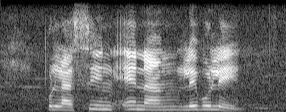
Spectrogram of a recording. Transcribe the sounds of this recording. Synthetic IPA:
b̥ʊlasiŋ̩ɛnaŋ̩lɪbʊleːŋ̩

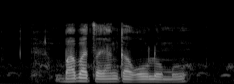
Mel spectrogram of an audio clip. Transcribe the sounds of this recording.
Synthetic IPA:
babat͡sʼajaŋ̩kʼaɣʊlɔmʊ

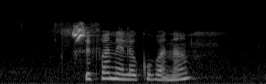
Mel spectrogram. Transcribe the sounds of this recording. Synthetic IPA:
ʂifanɛlɛkubana

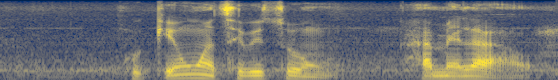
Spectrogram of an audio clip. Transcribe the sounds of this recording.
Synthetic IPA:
hʊkʼeŋ̩wat͡sʰebet͡sʼoŋ̩ | hamɛla̰ːɔ̰

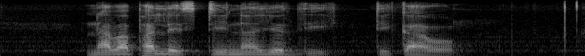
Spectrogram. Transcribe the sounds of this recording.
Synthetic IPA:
naβapʰalestʼinajod̪i | tʼikʼaːɦɔ̰

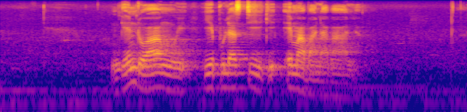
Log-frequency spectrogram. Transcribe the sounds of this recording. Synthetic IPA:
ŋɛndʱwaŋwɛjepʼulastʼik̬ʼiɛmaɓalaɓaːla

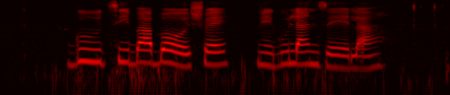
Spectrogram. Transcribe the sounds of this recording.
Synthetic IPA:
k̬utʰiɓaɓɔʃwɛŋek̬uland͡zʱɛːla

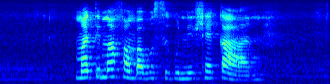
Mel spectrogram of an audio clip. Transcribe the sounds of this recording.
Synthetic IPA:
matʼimafambaɓusik̬uniɬɛkaːnɛ

